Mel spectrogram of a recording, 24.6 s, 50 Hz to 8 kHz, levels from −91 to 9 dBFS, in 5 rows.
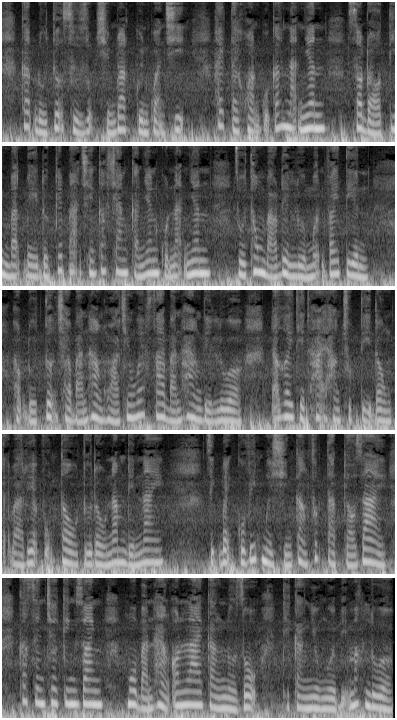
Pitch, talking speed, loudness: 190 Hz, 240 wpm, -19 LUFS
